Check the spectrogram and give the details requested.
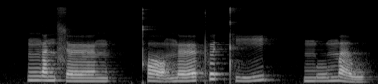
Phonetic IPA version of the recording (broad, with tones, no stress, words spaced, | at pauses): ŋɐ˧nsœː˨ŋ | kʰɔː˨˩ ŋœː˨˥pʰɵ˥t̚t̪ʰiː˨˥ | muː˨˧mɐ˨˩w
